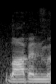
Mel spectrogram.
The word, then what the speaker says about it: Laban: and I found out that for 3 years I'd been pronouncing Laban incorrectly. So that was... – Because you called it Laban for a while, Laban, right? – When I was taught Laban for conductors, it was taught to me as Laban. And so that whole episode, I was just like, don't say Laban.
